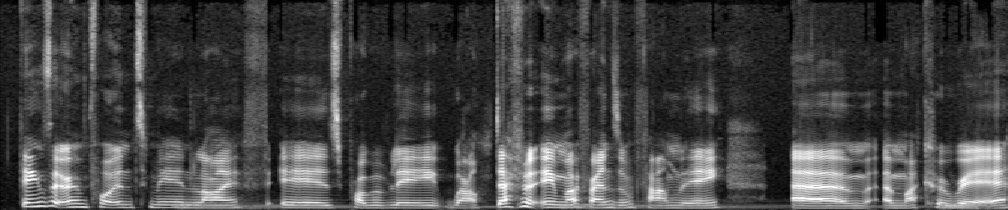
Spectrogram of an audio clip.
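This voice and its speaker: This is an unremarkable speaking voice at a moderate pace. The recording is very clean, with a silent background. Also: woman. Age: 20s. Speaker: dancer and dance teacher. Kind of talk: interview testimony.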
